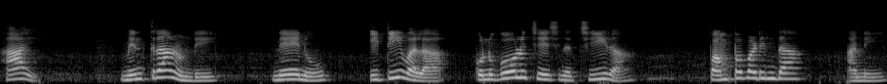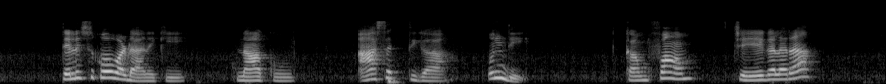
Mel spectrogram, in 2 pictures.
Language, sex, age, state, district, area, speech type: Telugu, female, 30-45, Andhra Pradesh, Krishna, urban, read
